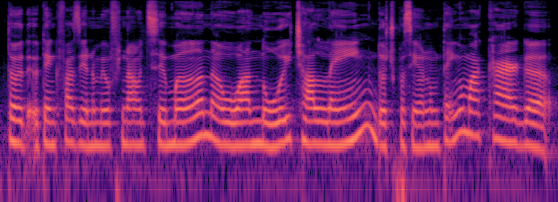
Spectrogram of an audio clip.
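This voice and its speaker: A woman's voice: mid-range voice, steady tone, a little fast, smooth. A woman from Brazil, hosting a podcast in casual conversation, who retells a friend's story and quotes her at length. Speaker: podcast host.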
